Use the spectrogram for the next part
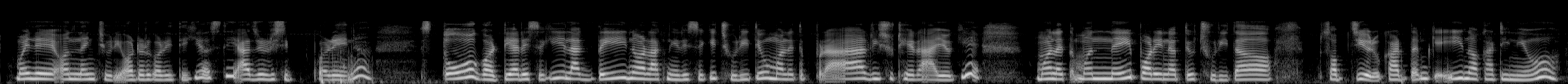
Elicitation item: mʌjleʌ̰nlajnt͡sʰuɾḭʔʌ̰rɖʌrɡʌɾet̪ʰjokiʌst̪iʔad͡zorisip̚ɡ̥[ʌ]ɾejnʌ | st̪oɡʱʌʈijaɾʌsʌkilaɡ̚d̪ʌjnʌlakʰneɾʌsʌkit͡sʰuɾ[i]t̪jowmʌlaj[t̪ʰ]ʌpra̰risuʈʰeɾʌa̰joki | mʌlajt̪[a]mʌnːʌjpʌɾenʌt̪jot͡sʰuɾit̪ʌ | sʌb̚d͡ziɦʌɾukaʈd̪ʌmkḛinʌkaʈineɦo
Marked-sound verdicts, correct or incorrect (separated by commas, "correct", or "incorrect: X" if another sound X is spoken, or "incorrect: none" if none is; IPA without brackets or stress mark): correct, correct, incorrect: t̪, incorrect: ʌ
